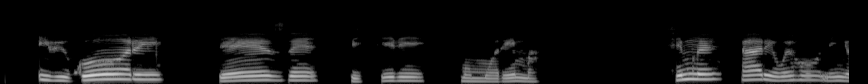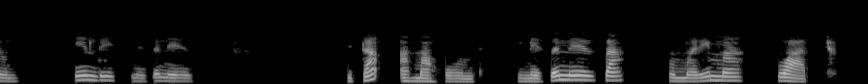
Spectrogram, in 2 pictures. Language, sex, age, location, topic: Kinyarwanda, female, 50+, Musanze, agriculture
